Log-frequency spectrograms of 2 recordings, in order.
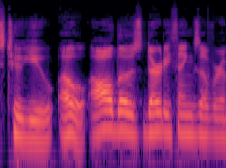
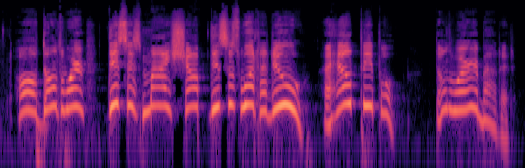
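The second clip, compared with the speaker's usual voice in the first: put-on very high, raised old Irish woman voice; 5 dB louder than usual. Playing a shop owner telling a worried visitor not to worry, in an old Irish lady accent. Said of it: "change of accent ... redneck to Irish old, you know, Irish lady".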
